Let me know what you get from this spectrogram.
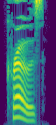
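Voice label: "crows", British English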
